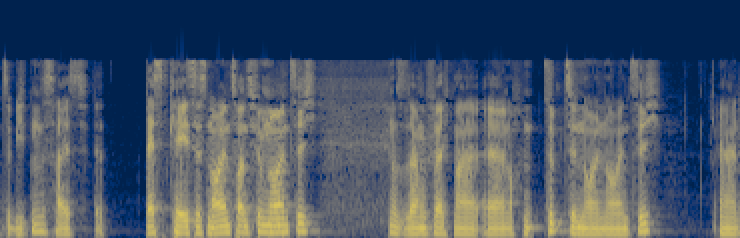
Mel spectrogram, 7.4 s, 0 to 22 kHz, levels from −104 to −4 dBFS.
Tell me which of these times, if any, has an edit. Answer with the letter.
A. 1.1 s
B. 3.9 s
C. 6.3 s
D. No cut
B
